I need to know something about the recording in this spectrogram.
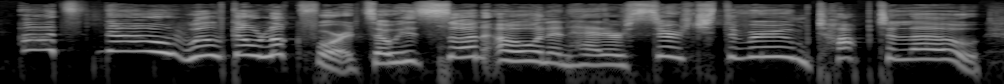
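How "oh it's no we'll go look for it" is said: lightly voiced wife, higher; a hint of a breezy wife; wife's voice. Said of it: "Heather was like".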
